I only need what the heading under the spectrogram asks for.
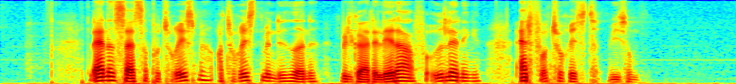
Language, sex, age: Danish, male, 22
